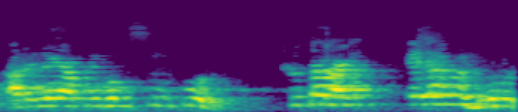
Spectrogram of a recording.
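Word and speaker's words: قل: অথচ এই জায়গায় বলছে বলুন, আর এই জায়গায় আপনি বলছেন কুল। সুতরাং এটা আমরা ভুল উচ্চারণ, আর এটা হচ্ছে সঠিক উচ্চারণ।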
